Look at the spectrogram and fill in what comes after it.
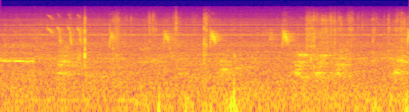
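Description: Faint bird calls: short high chirps repeated on and off, some of them clucking like hens.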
